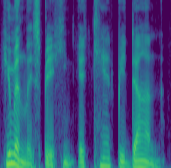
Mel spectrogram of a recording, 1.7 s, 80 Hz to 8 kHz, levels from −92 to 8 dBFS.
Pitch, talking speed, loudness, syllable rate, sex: 100 Hz, 210 wpm, -23 LUFS, 5.9 syllables/s, male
